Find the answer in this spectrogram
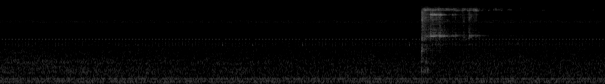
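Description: Disc golf putt striking the hanging chains of a metal basket: one sudden jangle of chain about four seconds in that rings out for about a second. Under it is a faint steady hum.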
